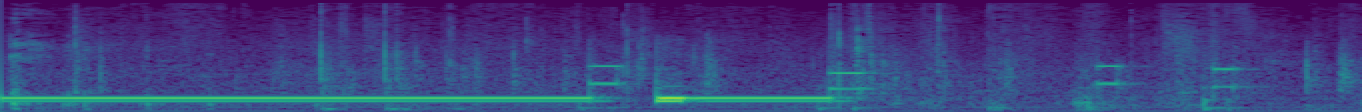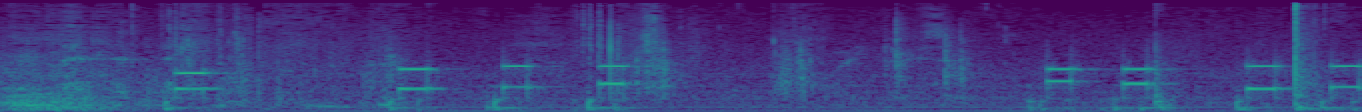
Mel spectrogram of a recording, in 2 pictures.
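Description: Telephone keypad dialing tones from a call to a number reported as not in service: a steady tone that breaks off, followed after a pause by many short, loud two-pitch beeps in uneven groups.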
